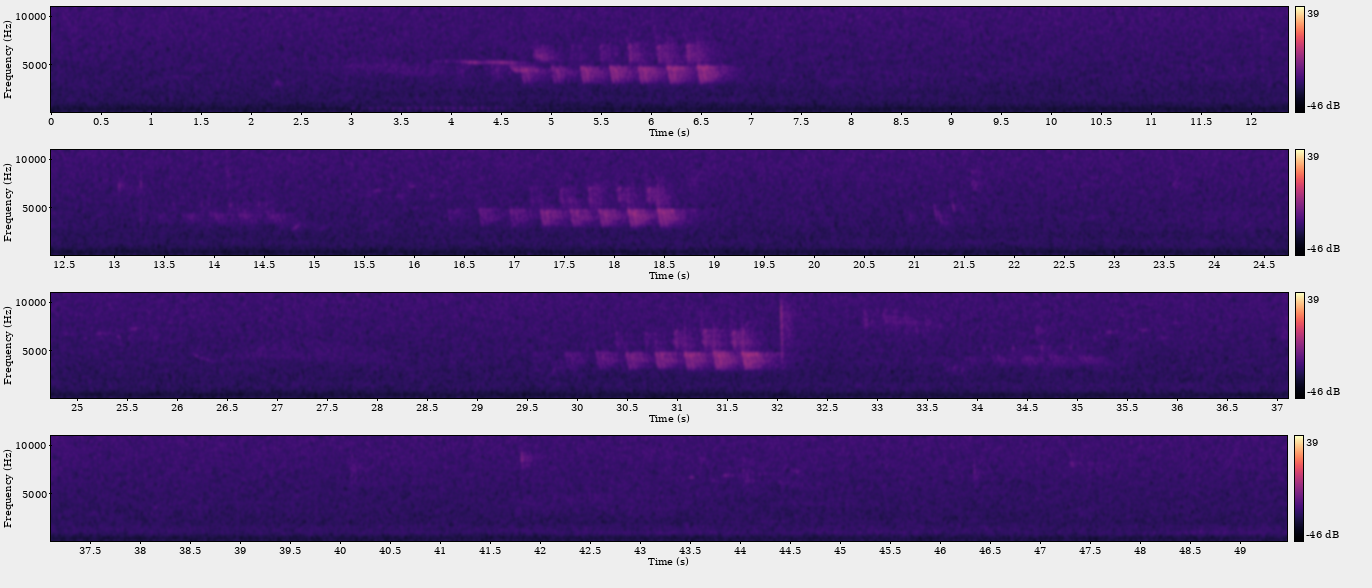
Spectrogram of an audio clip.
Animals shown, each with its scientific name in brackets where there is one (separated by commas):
Pileated Woodpecker (Dryocopus pileatus), Black-throated Green Warbler (Setophaga virens), Ovenbird (Seiurus aurocapilla)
